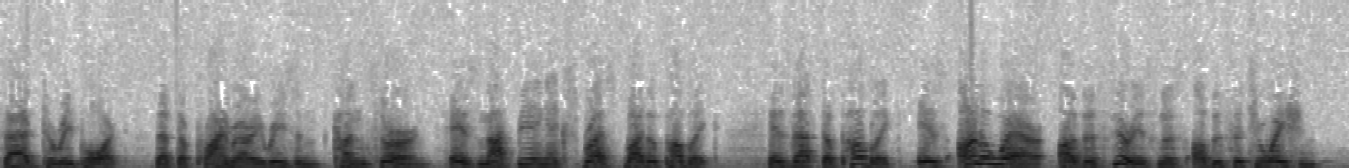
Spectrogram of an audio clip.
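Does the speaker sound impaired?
No.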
